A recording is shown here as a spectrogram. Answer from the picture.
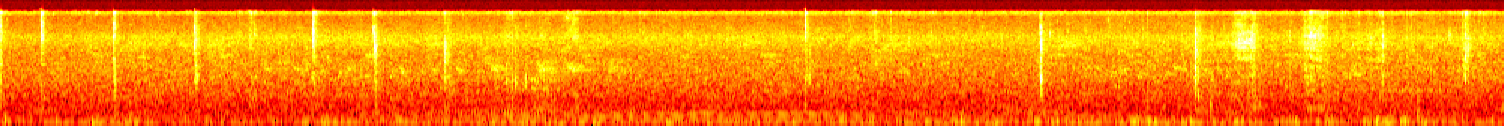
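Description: A person chewing a mouthful of braised pork and rice with wet mouth clicks and lip smacks, over a faint low rumble.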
